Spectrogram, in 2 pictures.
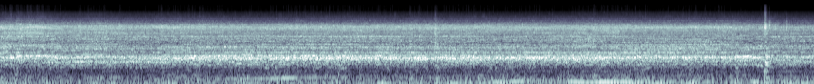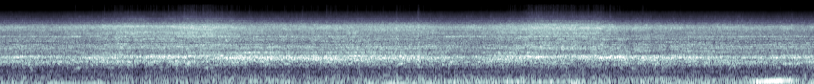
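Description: Handheld hair dryer blowing steadily as it dries wet curly hair, its rush swelling slightly a couple of times as it is moved about. One sharp click about halfway through.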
